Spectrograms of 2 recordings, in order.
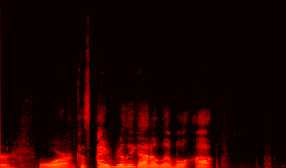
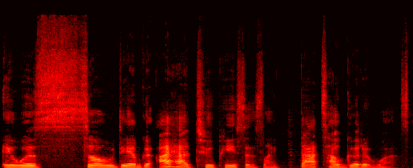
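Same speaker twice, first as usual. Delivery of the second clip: normal talking voice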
